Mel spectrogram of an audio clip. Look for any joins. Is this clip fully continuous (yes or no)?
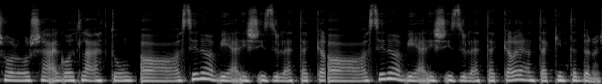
no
